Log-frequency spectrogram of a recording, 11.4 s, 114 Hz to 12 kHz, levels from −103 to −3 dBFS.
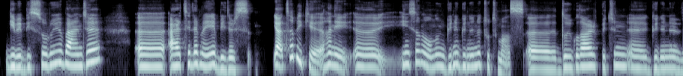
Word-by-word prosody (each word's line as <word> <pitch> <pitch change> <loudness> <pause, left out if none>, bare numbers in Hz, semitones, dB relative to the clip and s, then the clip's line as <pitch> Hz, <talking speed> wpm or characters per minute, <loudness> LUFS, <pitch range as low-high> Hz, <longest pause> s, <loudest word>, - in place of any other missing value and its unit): gibi 200 -2 +1
bir 200 - -2
soruyu 235 +6 0
bence, 215 +1 +4 0.8
eee, 210 0 +4
ertelemeyebilirsin. 215 -6 +1 0.4
Ya, - - +7
tabii 350 -7 +1
ki, 175 - -1
hani, 210 -4 -1
ııı, 205 -2 0 0.4
insanoğlunun 230 -5 -2
günü 205 +6 -2
gününü 210 +2 -3
tutmaz. 155 - -4
Iıı, 175 -2 0
duygular 210 +2 +1
bütün, 215 +3 -5
eee, 185 -1 -4
gününü, 180 0 -4
210 Hz, 105 wpm, -21 LUFS, 185-220 Hz, 0.8 s, Ya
